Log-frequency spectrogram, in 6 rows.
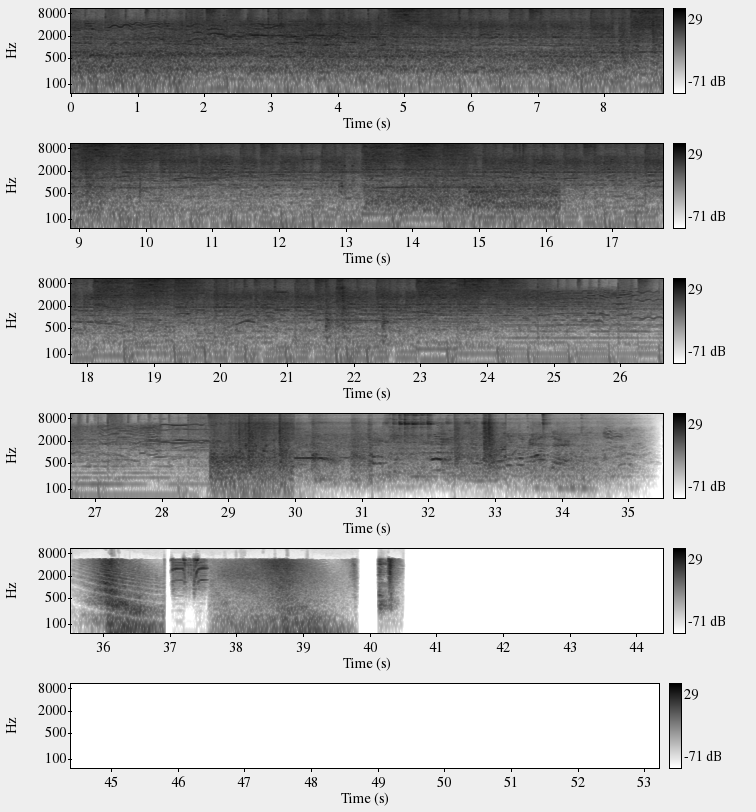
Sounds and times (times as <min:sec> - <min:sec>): Inside, large room or hall: 0:28.7 - 0:35.2
Speech: 0:31.1 - 0:35.3.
